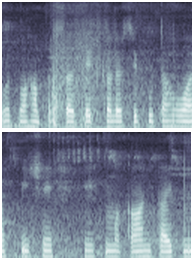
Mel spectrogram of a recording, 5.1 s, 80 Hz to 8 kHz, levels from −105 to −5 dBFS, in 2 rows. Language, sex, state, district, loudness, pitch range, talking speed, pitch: Hindi, male, Bihar, Saran, -19 LUFS, 125-130 Hz, 165 wpm, 125 Hz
